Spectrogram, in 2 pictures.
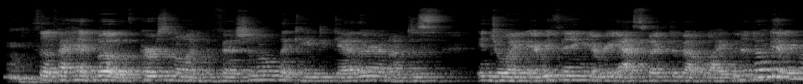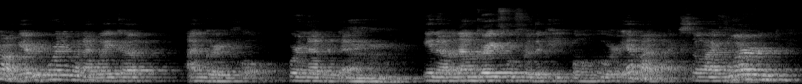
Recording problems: off-mic speech; far
echo of what is said; noticeable; throughout; 160 ms later, 15 dB below the speech
room echo; noticeable; dies away in 0.7 s

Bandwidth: 14.5 kHz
